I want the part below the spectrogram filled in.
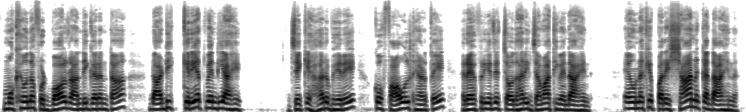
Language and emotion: Sindhi, disgusted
